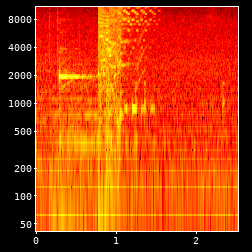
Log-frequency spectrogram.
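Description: Short electronic blips and chimes play.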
